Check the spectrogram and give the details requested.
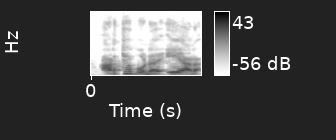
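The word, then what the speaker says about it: Arthropoda: আর্থ্রোপোডা, ARTHRO, আর্থ্রো, PODA, পোডা।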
